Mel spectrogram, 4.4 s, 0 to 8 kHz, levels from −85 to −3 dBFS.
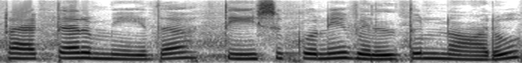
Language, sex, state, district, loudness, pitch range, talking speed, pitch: Telugu, female, Andhra Pradesh, Sri Satya Sai, -11 LUFS, 205-240 Hz, 55 wpm, 225 Hz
